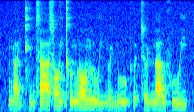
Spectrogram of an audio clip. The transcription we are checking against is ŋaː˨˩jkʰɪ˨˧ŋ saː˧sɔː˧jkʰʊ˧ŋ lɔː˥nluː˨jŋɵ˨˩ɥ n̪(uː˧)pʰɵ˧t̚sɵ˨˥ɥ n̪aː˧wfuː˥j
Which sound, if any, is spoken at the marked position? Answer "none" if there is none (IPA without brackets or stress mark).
uː˧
